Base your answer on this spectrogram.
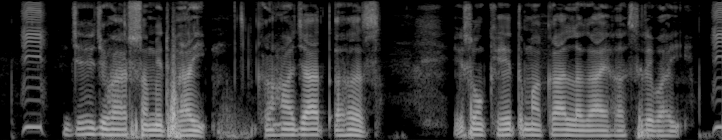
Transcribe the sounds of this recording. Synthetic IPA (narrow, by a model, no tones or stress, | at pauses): d͡ʒed͡ʒoɦaɾsəmit̪bʱaikʰəɦãd͡ʒat̪əɦəs | ḛsõkʰet̪makalːəɡajɦəsɾebʱai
